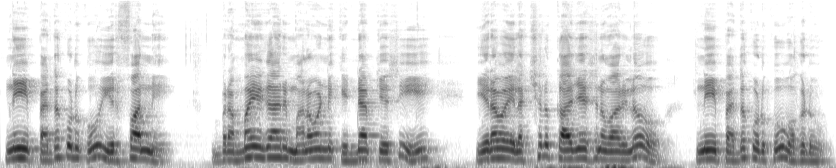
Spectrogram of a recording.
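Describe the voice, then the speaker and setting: A man's voice: on the high side, moderate pace, a little mellow, lightly acted. A man voicing a grieving older father who speaks sternly about his son's crime in a told story. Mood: grave. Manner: sorrowful, stern.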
